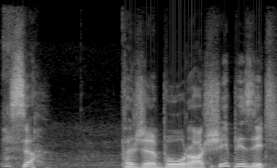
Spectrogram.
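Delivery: put-on accent drifting toward Australian. Voicing Yorgos greeting a player aboard the ship: accent drifting Australian. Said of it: "it's more Australian".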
